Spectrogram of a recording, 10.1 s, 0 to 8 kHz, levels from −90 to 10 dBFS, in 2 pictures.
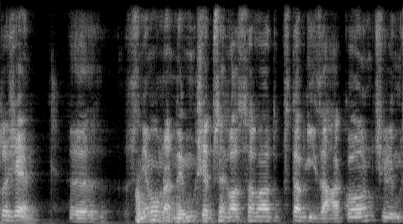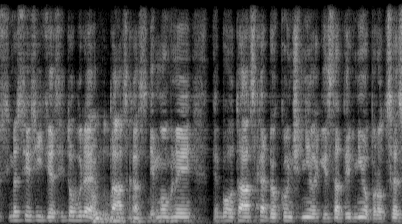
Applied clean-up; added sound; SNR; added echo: neural mask model DeepFilterNet 3.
